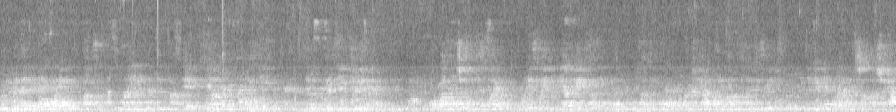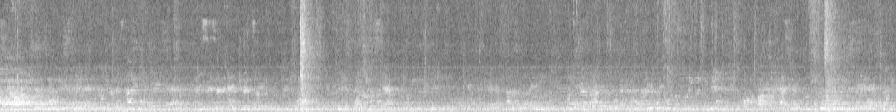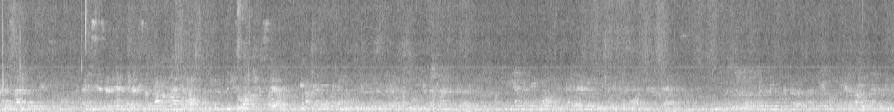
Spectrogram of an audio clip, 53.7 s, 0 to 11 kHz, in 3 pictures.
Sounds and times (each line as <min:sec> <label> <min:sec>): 0:00.0 announcements 0:53.7
0:00.0 passengers passing by 0:53.7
